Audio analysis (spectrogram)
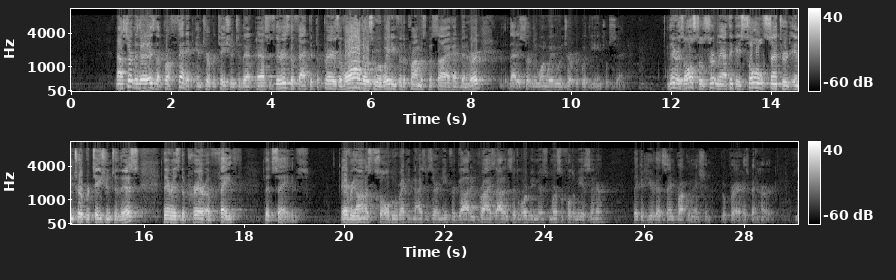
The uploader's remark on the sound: Christmas Eve Service. Short devotional given during Christmas Eve candlelight service.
